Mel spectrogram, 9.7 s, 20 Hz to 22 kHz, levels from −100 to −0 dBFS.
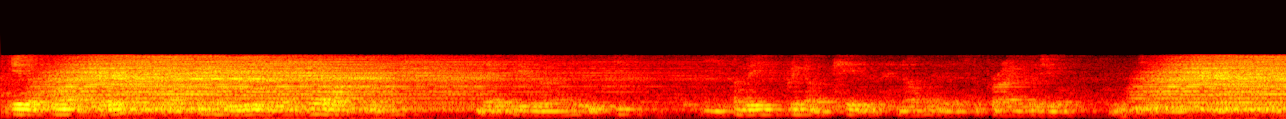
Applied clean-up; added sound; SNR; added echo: none; Gong; -4 dB; reverberation time 0.8 s.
